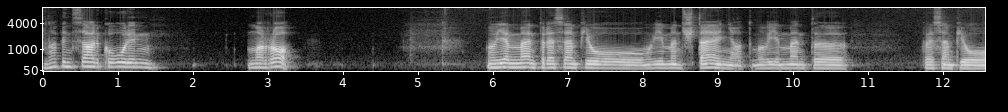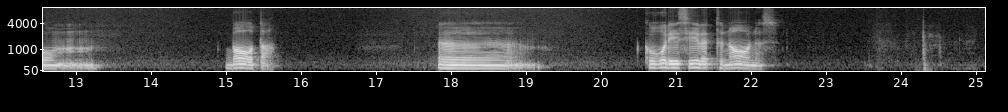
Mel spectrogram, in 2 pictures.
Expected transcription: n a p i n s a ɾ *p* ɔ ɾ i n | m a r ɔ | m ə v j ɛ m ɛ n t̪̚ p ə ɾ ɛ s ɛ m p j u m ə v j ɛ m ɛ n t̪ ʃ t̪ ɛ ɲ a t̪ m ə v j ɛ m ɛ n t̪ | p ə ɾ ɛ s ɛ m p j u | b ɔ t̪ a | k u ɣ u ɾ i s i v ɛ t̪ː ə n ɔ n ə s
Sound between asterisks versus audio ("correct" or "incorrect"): incorrect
